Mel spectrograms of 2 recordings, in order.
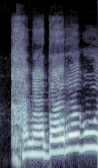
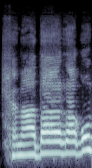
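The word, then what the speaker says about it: Canada: 카나다인데 실제로 영어에서는 이렇게 캐나다라고 합니다. 캐나다.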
